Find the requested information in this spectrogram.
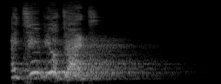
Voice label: Cover Me Female; Warframe; Modular Corpus Female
